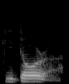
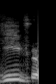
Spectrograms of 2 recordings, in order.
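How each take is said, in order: First: The name is said the Japanese, fuller way. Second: The name is said the anglicized, shortened way. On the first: This is how Japanese speakers say it. The speaker calls it right. "I heard the Japanese say it's Ghidorah" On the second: This is how the speaker long said it. The speaker calls it wrong. "it was King Ghidra all my life"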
